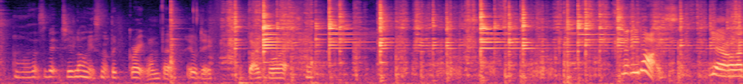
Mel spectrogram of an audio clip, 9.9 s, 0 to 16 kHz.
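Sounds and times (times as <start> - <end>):
speech: 0.3 - 4.8, 8.3 - 9.9
spoon stirring cocktail ingredients in a glass: 3.5 - 5.2, 6.3 - 9.9.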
